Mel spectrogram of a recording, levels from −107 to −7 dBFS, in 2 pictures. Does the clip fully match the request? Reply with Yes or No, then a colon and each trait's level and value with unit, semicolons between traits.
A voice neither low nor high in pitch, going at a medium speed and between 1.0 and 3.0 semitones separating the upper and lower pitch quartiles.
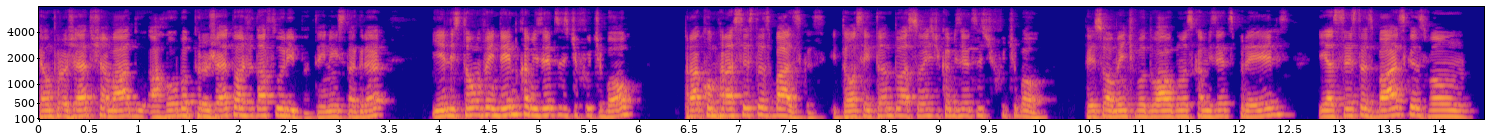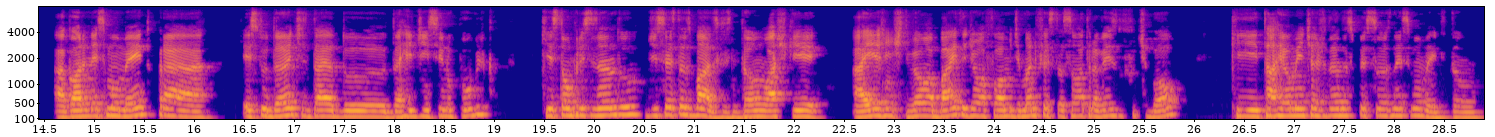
Yes: medium, 165 Hz; average, 175 wpm; narrow, 2.6 semitones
